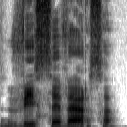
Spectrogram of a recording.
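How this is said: Portuguese-style, with the c sounding like s. "com pronúncia portuguesada, dizemos"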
